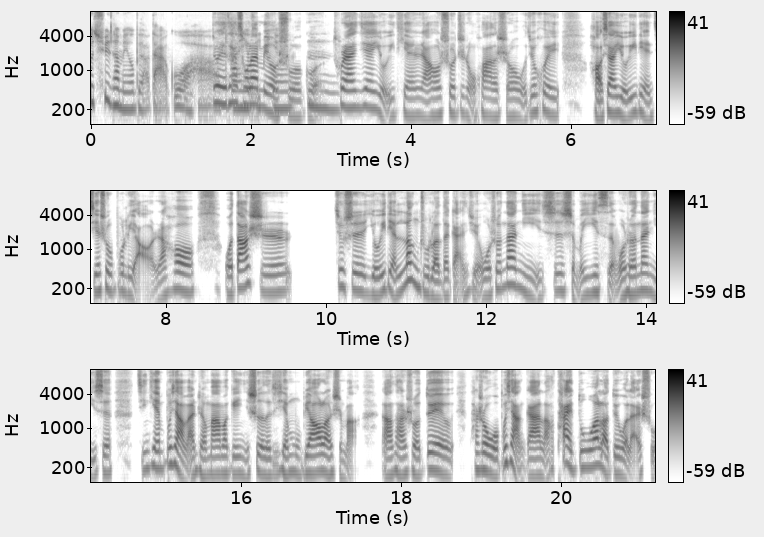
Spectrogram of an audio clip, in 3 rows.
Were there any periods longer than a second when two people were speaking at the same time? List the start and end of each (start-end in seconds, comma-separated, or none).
1.5-3.1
